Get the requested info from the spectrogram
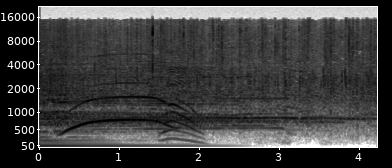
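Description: The band's last sustained chord dies away over about two and a half seconds while the audience applauds, a tone gliding up and back down through it. Applause continues after the music has faded.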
